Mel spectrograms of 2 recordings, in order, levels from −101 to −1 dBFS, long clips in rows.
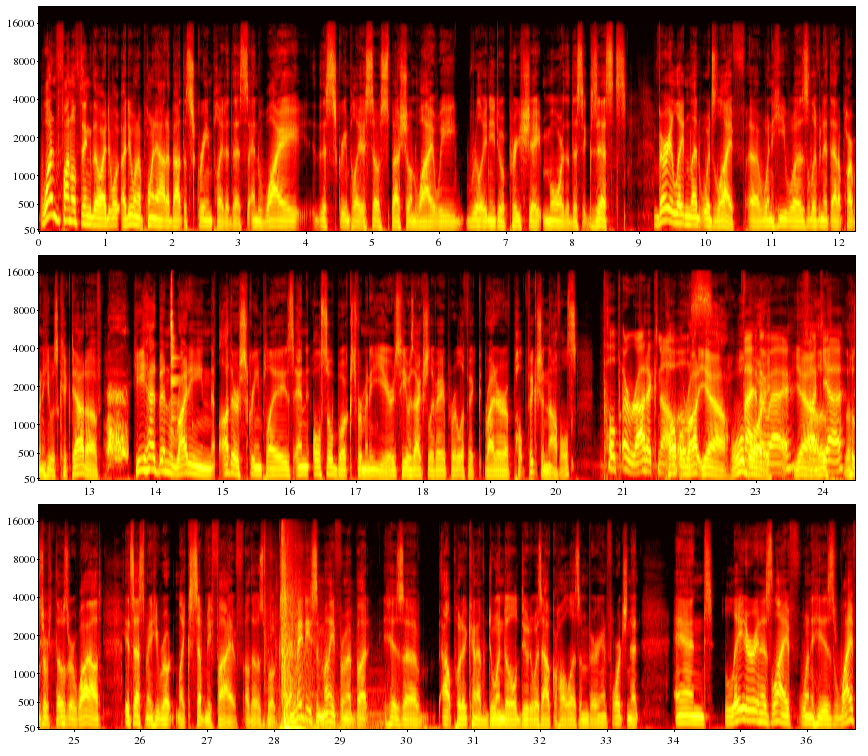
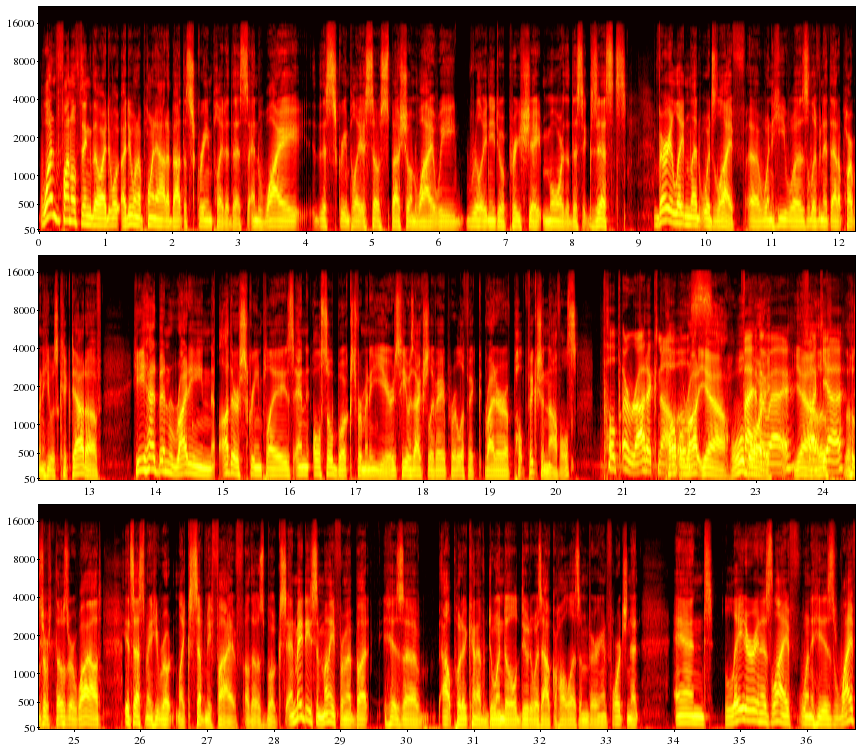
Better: second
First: dog barking; noticeable; at 13 s; peak level with the speech // clattering dishes; loud; at 14 s; peak 2 dB above the speech // door banging; loud; at 28 s; peak 1 dB above the speech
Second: none

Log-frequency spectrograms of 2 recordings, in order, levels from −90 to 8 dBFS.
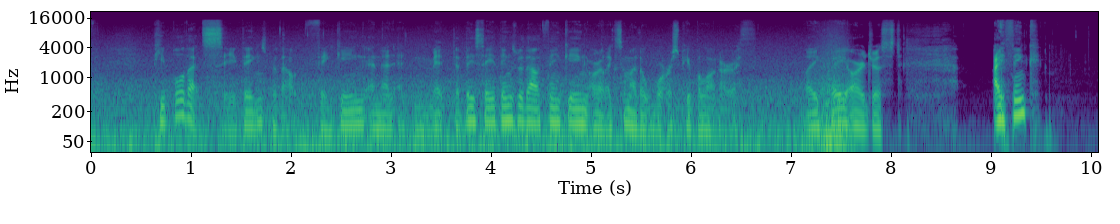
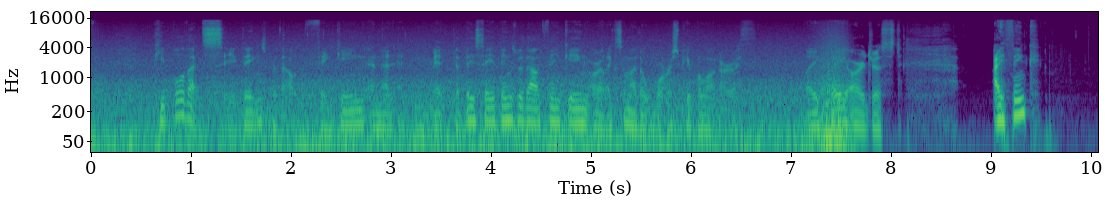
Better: first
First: wind noise on the microphone; occasional gusts; until 7.5 s; 10 dB below the speech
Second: wind noise on the microphone; heavy; until 7.5 s; 8 dB below the speech

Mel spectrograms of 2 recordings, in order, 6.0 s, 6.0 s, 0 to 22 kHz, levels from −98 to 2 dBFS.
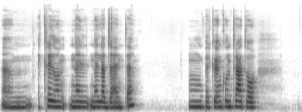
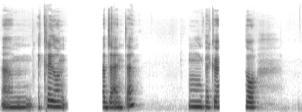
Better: first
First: none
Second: audio cutting out; at 1.5 s for 0.5 s and at 4.5 s for 0.5 s

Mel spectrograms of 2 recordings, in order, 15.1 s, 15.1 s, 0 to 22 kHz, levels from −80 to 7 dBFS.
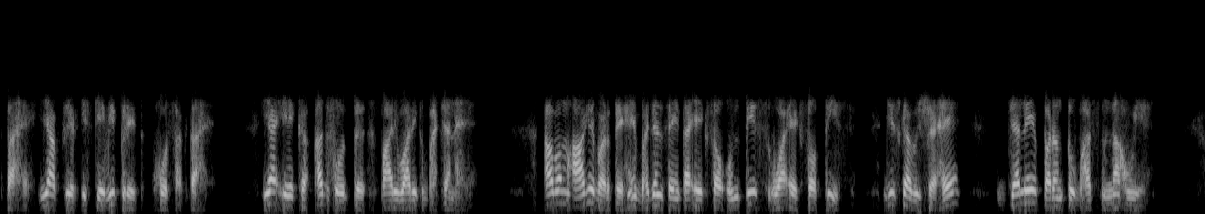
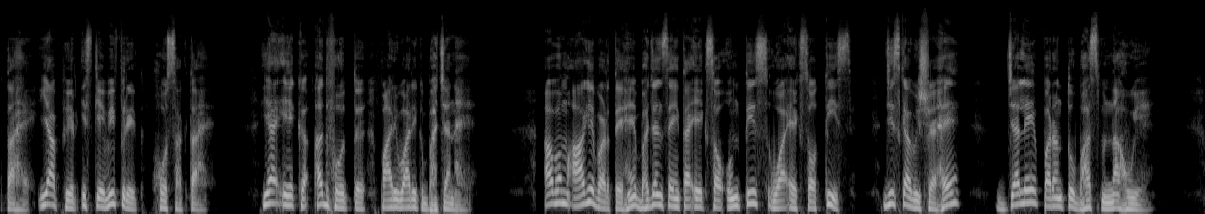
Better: second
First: phone-call audio; poor line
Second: none

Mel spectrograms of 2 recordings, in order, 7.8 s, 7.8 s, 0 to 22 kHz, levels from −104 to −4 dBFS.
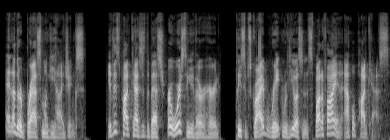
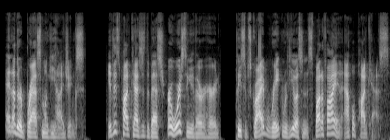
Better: neither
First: none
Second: none

